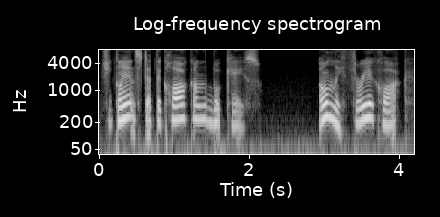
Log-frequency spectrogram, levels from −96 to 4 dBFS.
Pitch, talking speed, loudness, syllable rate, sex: 210 Hz, 145 wpm, -18 LUFS, 4.9 syllables/s, female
